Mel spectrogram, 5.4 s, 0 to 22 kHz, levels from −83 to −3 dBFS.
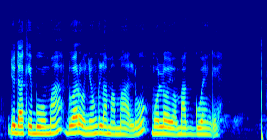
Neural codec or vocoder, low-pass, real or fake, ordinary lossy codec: none; 19.8 kHz; real; none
